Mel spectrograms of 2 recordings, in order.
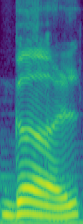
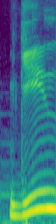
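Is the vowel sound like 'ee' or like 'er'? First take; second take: er; ee. First: The vowel is a central 'er' sound. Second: The vowel is a long 'ee' sound. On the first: The speaker calls it right. "हम जो आई है इसे हम अ पढ़ रहे हैं" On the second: The speaker calls it wrong. "गील नहीं"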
